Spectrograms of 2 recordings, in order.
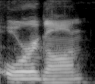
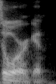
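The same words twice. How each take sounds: First: It is said with a New England pronunciation. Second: It is said with a West Coast pronunciation. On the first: "if you're from New England, it's Oregon" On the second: "when I became a West Coast guy, it's Oregon"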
